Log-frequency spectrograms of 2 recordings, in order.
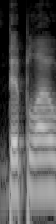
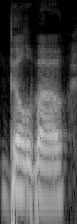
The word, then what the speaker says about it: Bilbo: I missaid Bilbo for ages because I said it out loud to myself as Biblo or something. I don't know what I was Oh, thinking. And so getting the Hobbit's name right, it's Bilbo.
